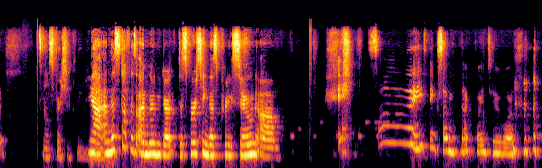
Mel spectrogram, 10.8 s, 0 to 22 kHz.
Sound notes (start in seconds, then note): 6.9 phone ringing; 10.3 laughing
